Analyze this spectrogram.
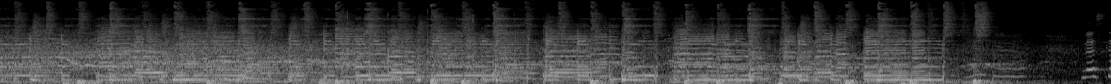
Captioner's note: cheers and applause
